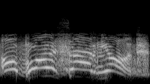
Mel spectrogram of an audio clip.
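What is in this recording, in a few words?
Hungarian left wing mood high, speech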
